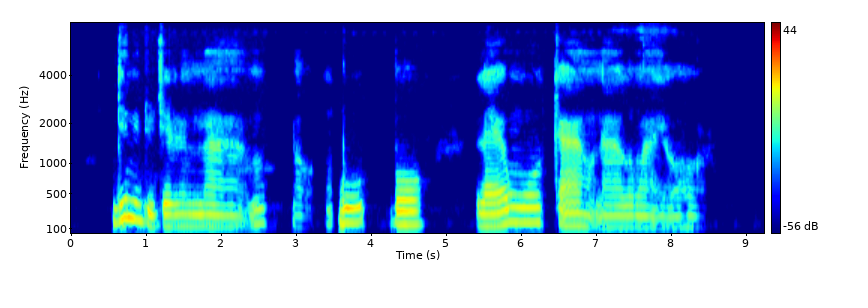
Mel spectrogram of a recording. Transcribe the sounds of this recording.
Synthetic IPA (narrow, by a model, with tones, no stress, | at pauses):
dɪ˦ni˦du˨d͡ʒe˨ɾe˨n̩˨˦na˨m̩˦ | k͡p | ŋ͡m̩˦k͡pu˦ | bʊ˦ | le˨˦ŋʷo˦ka˦a˦ɦʊ̰˨nʔa˨ɣʊ˦ŋʷa˦˨ɲ˦ɔ˦ɦʊ˦ɾʊ˨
